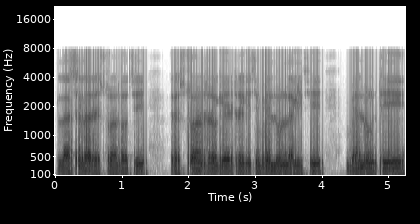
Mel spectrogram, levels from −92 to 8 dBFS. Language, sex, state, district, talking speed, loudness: Odia, male, Odisha, Malkangiri, 135 wpm, -14 LUFS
